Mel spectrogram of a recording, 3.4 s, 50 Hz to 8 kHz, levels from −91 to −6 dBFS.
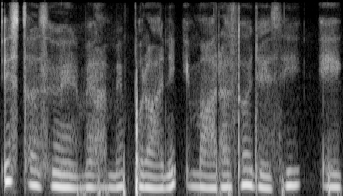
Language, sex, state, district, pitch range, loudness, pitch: Hindi, female, Madhya Pradesh, Bhopal, 185-215 Hz, -24 LUFS, 195 Hz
